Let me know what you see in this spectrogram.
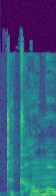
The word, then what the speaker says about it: Tacoma: They are a photographer from Tacoma, Washington. I think that is that how you say that? – That's right, yeah. – Did I say it right? Tacoma.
